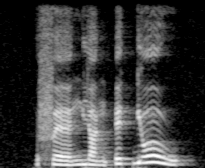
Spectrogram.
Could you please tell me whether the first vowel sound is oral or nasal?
oral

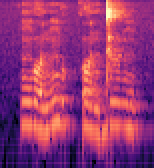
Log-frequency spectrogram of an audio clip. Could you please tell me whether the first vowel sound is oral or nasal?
oral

